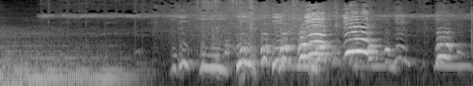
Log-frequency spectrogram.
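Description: Background music fading out, then a series of hooting ape calls. Each hoot arches up and down in pitch, and the calls climb higher and louder to a peak about four to five seconds in.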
